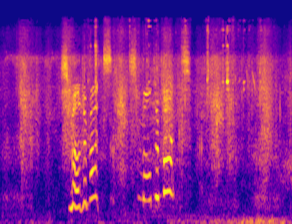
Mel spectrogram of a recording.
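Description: Sheep bleating: a wavering call about a second in and a shorter one about two seconds in.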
